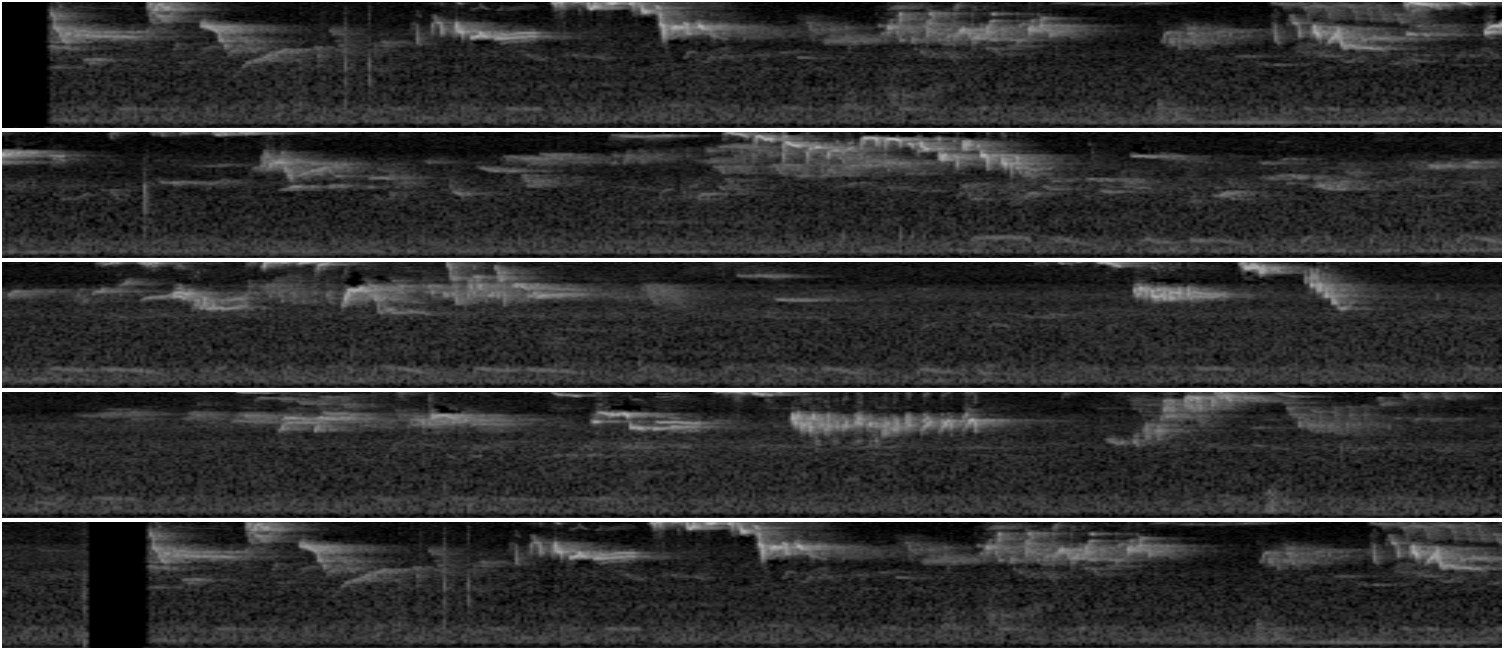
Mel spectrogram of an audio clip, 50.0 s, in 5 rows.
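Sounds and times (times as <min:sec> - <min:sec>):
songbirds singing: 0:00.3 - 0:50.0.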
